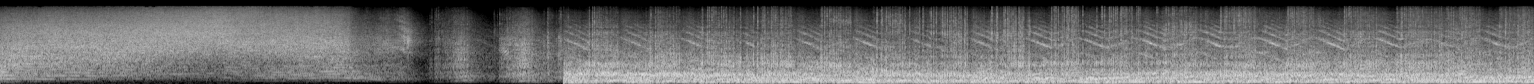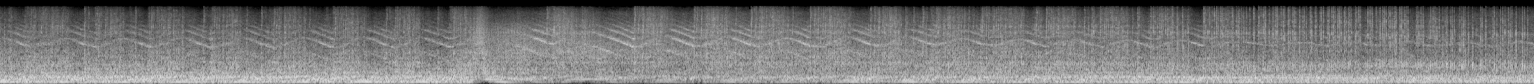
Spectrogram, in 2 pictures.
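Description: Supercharged Pro Mod drag car engine. It opens with a loud rush of noise for about three seconds that drops away. Then, from about six seconds in, the engine runs steadily and loudly with a fast, even pulse that continues to the end.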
